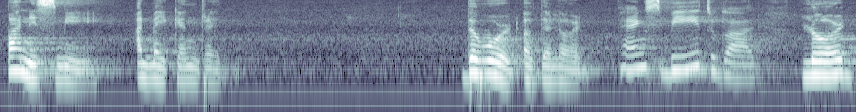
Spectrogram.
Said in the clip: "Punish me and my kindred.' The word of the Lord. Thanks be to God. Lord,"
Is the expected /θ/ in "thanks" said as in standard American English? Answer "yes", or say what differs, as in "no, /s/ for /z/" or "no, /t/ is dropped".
no, /t/ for /θ/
